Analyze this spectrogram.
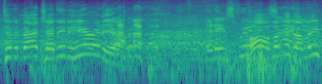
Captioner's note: chuckling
